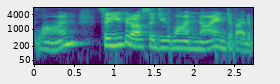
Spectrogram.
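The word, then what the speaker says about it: ln: We pronounce it lawn.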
